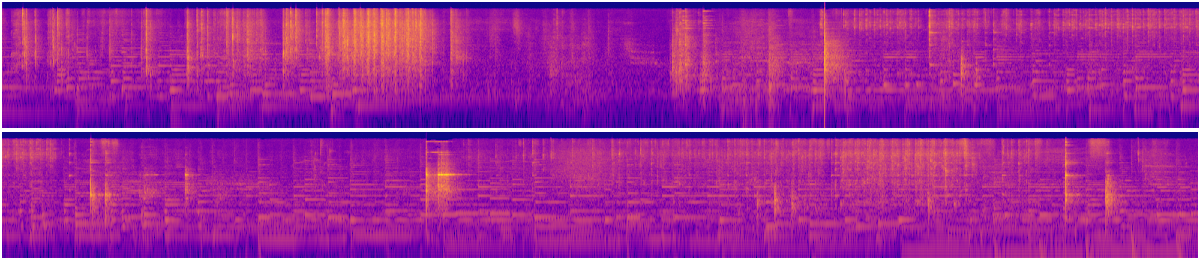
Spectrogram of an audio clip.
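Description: Background music with a steady melody over kitchen sounds. A paper pectin packet rustles loudly a few seconds in. Later a wire whisk clinks and scrapes in a small ceramic bowl, mixing powdered pectin with sugar and lemon juice, with a few sharp clinks standing out.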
